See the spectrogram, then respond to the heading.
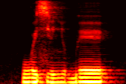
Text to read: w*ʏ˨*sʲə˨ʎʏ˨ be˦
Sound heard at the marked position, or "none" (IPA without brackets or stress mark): ʏ˨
